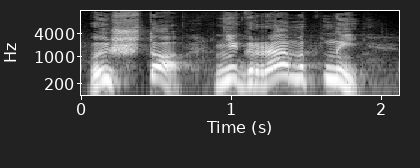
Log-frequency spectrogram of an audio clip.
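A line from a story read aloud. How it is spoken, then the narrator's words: Sharp scolding. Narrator (Russian): прикрикнул на него лифтер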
